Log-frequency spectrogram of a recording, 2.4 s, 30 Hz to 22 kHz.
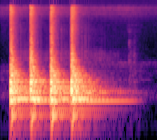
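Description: A bicycle wheel rim made of bamboo composite fiber is tapped four times, giving drum-like hollow knocks. Each knock is centered around 300 Hz and rings out briefly before fading over about a second after the last tap.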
